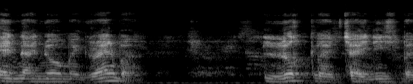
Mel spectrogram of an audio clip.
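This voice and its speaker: A man speaks over noticeable background noise. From Philippines. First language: Filipino language. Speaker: great-grandfather interviewee. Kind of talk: family interview. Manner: halting.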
